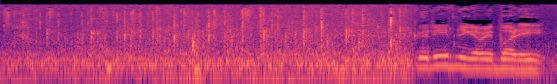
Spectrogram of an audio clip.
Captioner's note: audience applauds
